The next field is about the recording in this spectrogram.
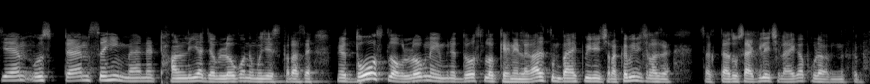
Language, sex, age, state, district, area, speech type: Urdu, male, 30-45, Bihar, Darbhanga, rural, spontaneous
